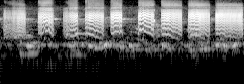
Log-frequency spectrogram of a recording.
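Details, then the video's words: Baby hamster crying: a run of harsh, buzzy, high squeaking bursts with wavering, rippled tones, each about half a second long, repeated in a steady series with short silent gaps between. "jangan di dengar suara hamster"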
